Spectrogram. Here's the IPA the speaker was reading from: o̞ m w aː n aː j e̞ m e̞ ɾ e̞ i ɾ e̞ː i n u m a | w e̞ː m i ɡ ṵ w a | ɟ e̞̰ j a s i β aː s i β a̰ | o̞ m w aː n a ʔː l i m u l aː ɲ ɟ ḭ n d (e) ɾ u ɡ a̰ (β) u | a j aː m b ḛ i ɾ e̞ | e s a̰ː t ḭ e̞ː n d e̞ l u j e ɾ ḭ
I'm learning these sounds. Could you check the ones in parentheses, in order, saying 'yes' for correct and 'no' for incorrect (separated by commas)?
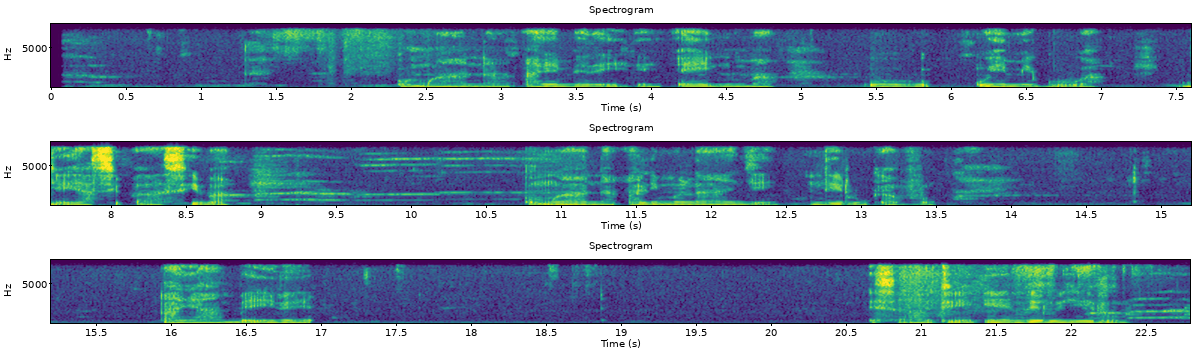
no, no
